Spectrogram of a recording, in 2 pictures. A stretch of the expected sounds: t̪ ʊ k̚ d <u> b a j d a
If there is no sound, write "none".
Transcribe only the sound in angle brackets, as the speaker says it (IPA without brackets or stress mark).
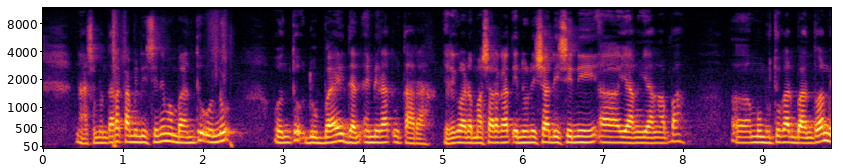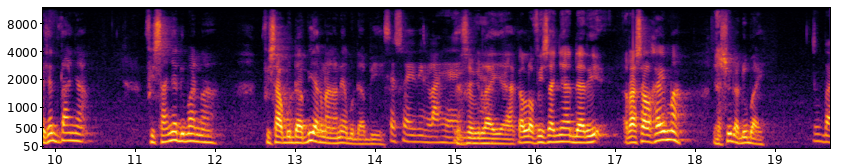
u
